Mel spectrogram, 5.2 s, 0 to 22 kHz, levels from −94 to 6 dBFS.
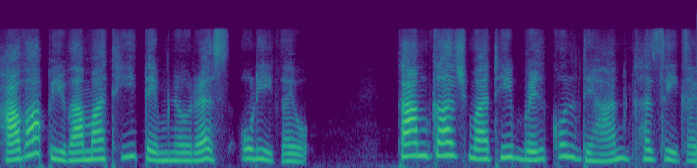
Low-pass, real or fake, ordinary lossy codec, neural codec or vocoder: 10.8 kHz; fake; none; codec, 16 kHz in and 24 kHz out, 0.8 kbps, FocalCodec, streaming, 65536 codes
